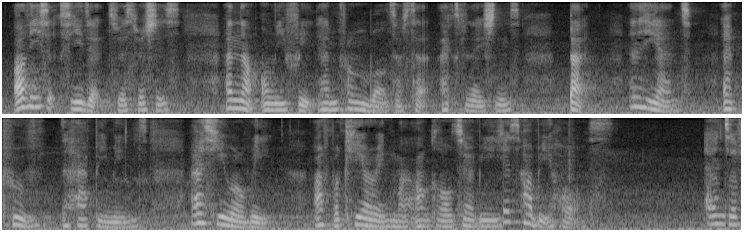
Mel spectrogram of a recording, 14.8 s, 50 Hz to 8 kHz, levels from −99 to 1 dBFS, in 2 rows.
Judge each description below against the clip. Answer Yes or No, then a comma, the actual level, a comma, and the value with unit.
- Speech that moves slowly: No, average, 155 wpm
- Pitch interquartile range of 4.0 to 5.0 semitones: Yes, average, 4.4 semitones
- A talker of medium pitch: Yes, medium, 170 Hz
